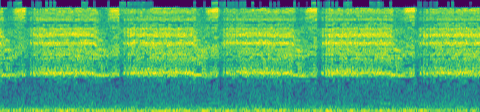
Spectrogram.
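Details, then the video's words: Meimuna mongolica cicadas, two seen on a maple tree in Seocho Culture Arts Park: a dense, high, hissing buzz that swells and dips about once per second, with no other sounds. "매미소리 듣기"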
